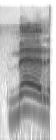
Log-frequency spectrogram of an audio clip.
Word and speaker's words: mère: That is, it's written mère, mère, like how I pronounce this word, la mère, la mère.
